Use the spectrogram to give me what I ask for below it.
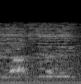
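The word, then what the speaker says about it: Tahd: But in the process, the guy that you thought was the evil vampire Todd, spelled T-A-H-D, yeah. But they give a little sound or a little pronunciation thing, and they say Todd.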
